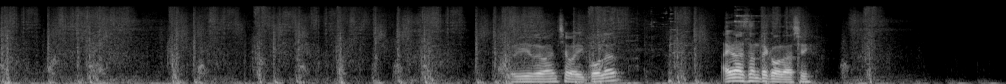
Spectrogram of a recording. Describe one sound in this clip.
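Video game weapons clash and strike in quick impacts.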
